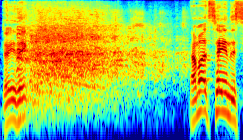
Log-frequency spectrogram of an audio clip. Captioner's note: laughter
